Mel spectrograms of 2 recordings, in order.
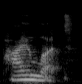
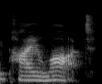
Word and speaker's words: pilot: okay then we have pilot pi long i sound i hear it pilot we don't say pie lot so we know that that second syllable has sichua and the schwa is being um spelled by the oh around see if you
